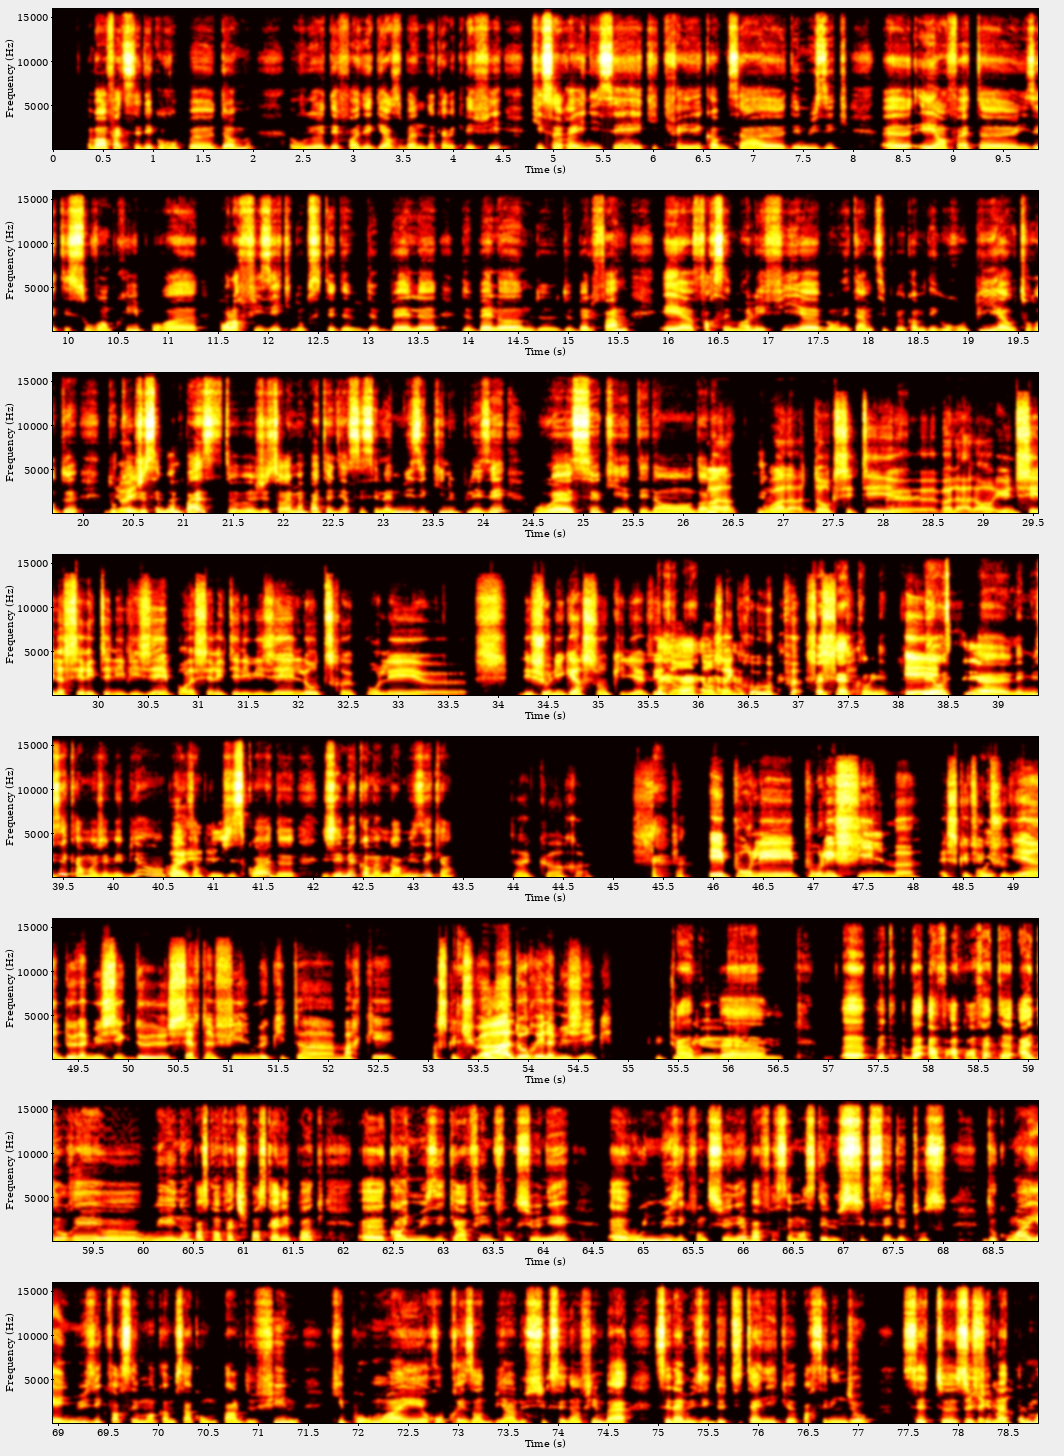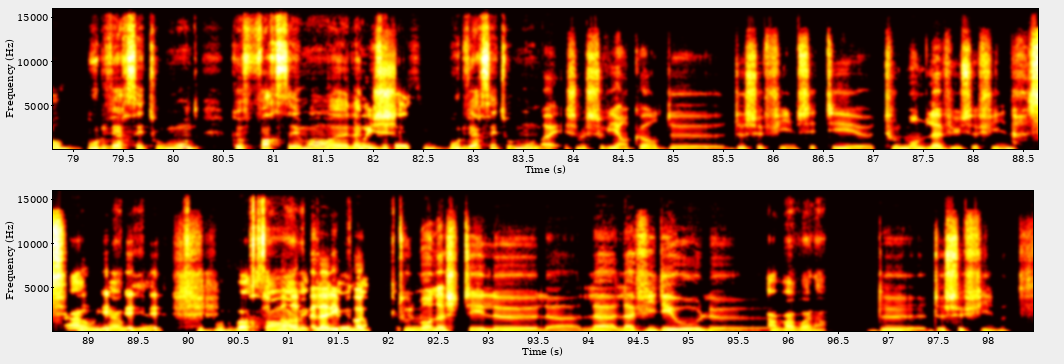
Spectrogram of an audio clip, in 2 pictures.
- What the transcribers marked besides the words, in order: chuckle; laugh; laughing while speaking: "un groupe"; chuckle; stressed: "adoré"; stressed: "succès"; stressed: "bouleversé"; stressed: "forcément"; "bouleversant" said as "bouleveursant"; laughing while speaking: "c'est"; unintelligible speech
- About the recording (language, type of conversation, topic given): French, podcast, Comment décrirais-tu la bande-son de ta jeunesse ?
- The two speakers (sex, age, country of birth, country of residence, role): female, 35-39, France, France, guest; female, 65-69, France, United States, host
